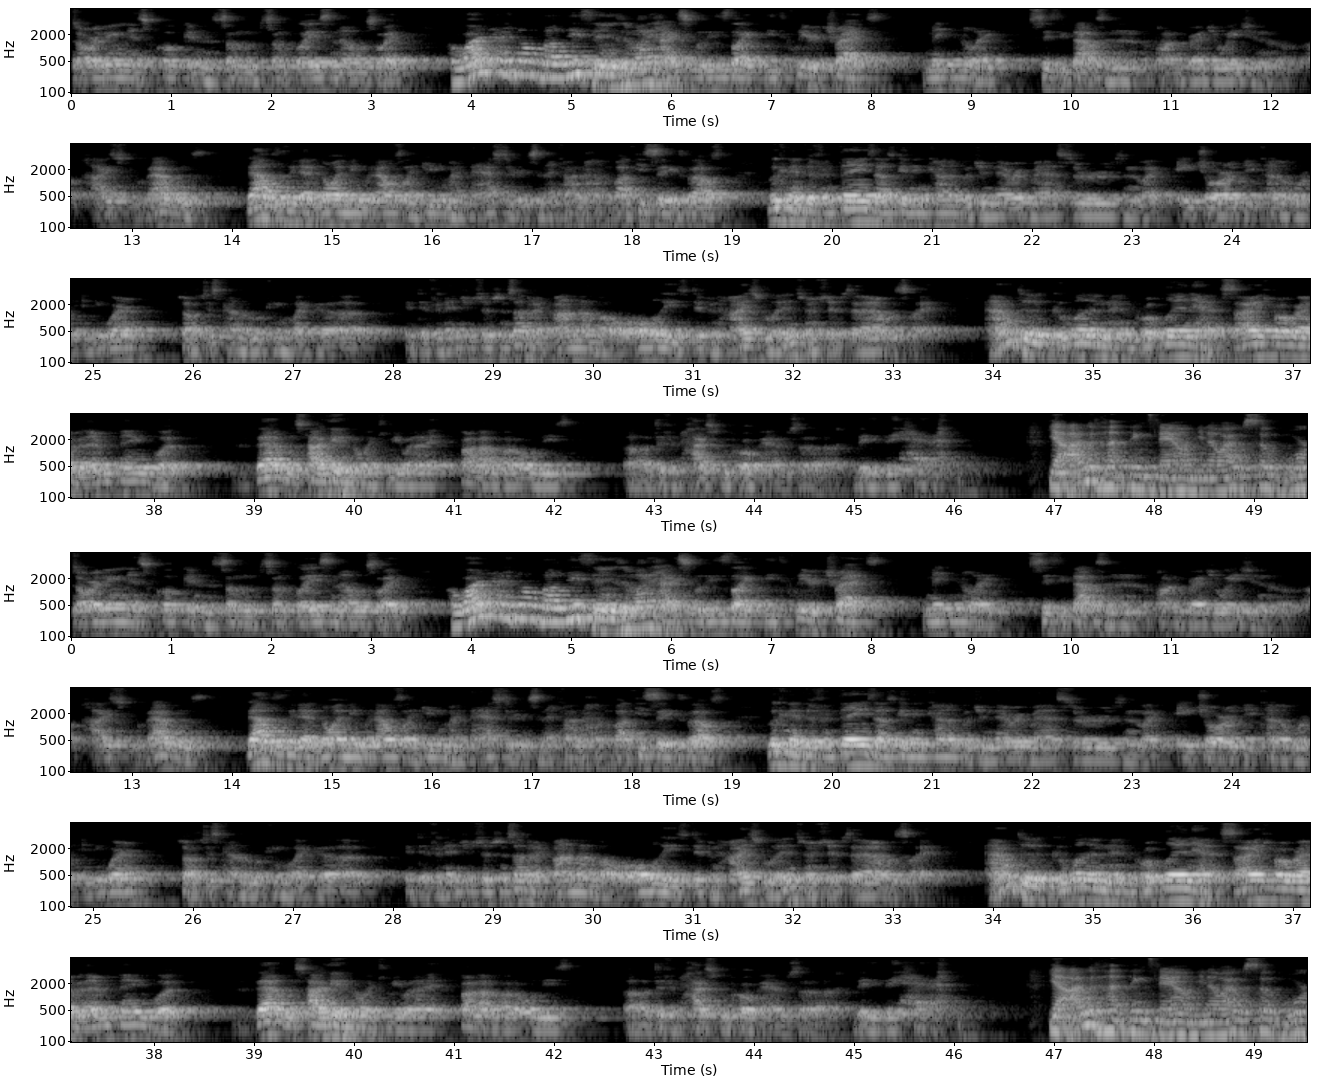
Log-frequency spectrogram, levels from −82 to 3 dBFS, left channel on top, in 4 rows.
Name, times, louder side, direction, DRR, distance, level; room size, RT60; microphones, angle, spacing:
voice 1, 0.0-3.3 3.8-8.0 8.5-9.2 9.6-13.7 14.1-18.9 19.3-25.4 25.9-27.7 28.1-33.4 33.9-38.2 39.0-42.1 42.7-45.9, right 2 dB, 25° right, -9 dB, 1.1 m, -26 dB
voice 2, 46.7-49.5, equal, 10° left, -5 dB, 0.9 m, -30 dB
5.6 x 2.1 x 2.4 m, 1.2 s
head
